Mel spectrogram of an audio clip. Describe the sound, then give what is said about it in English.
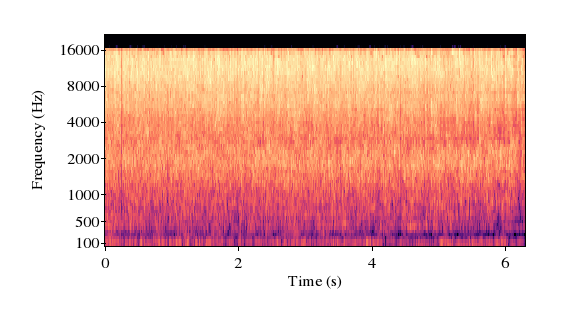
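A crowd claps steadily for several seconds for the third-place team at a barbecue competition awards announcement, a dense, even wash of applause with no voices rising above it and no pause in the sound. “Okay, so in 3rd place, put your hands together for Lick Our Pigs Barbecue.”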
